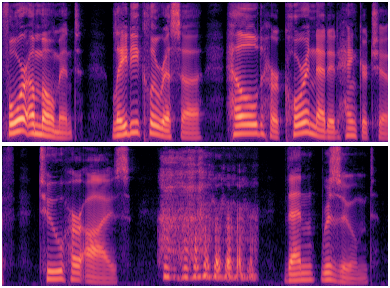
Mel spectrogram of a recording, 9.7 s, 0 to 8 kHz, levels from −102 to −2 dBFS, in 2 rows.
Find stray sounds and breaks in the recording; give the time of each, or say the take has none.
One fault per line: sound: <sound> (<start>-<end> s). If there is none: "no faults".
sound: laugh (6.8-8.0 s)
